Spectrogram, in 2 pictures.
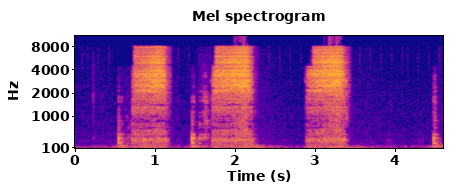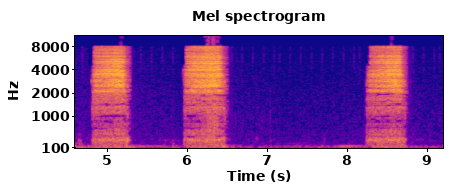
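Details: Owlet barn owl at night in a nest box, swallowing a newly delivered rodent; six rasping screech-hisses, some preceded by short clicks, at uneven intervals.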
